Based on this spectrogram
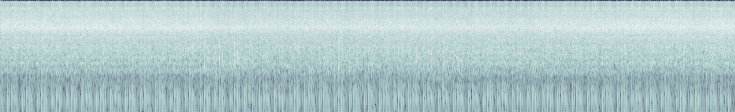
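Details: Aprilia Caponord V-twin at cold start idle, TuneECU connected, after charging fix (idle fault still being chased): steady, even low thumping at about two hundred pulses a minute, no knocks or misses; healthy cold idle.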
